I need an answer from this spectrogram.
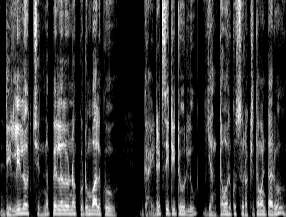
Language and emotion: Telugu, fearful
